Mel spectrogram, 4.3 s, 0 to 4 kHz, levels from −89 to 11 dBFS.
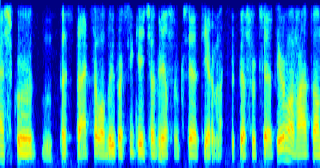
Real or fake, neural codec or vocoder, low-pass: fake; codec, 16 kHz in and 24 kHz out, 2.2 kbps, FireRedTTS-2 codec; 3.6 kHz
